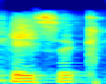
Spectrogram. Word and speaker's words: Kasich: How do you say his name? Kasich? – Kasich. – Exactly. Kasich.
